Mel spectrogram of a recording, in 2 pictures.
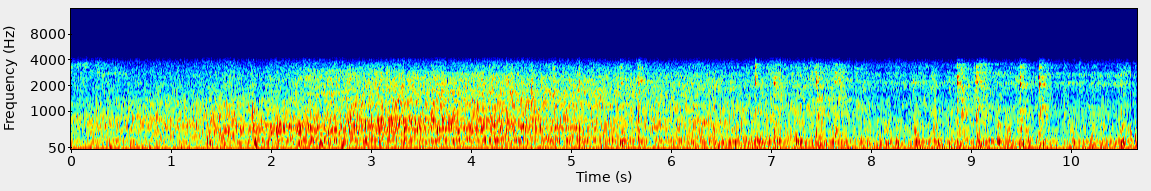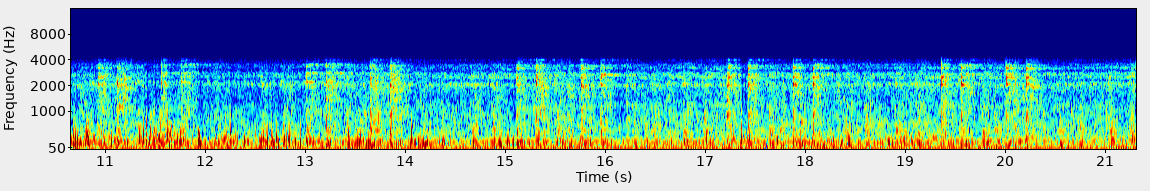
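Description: EF66 electric locomotive and its train of container flatcars passing on the main line. First a broad rushing noise as the locomotive goes by, then, from about a third of the way in, the wagons' wheels clicking in quick repeated groups over the rail joints.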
